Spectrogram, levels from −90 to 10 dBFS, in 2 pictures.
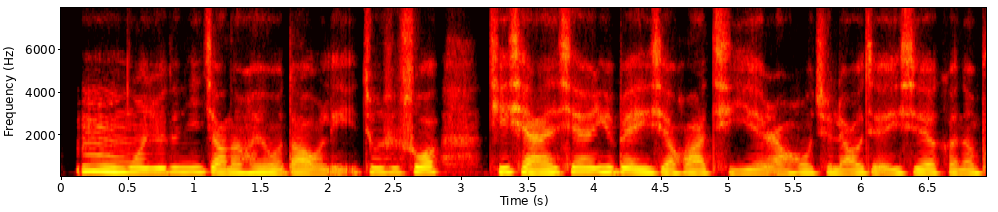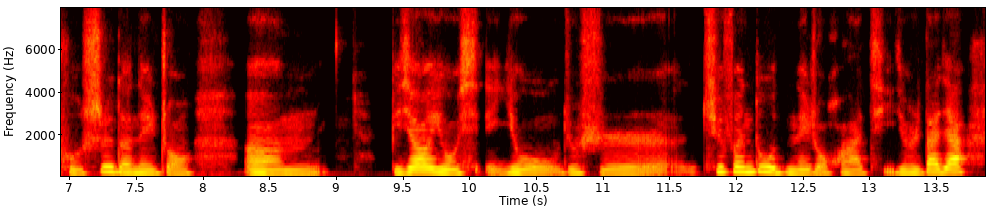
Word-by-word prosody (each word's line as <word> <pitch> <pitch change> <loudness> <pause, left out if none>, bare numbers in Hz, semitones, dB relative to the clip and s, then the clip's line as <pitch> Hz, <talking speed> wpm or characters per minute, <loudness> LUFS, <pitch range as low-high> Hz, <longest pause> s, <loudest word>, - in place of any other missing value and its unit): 嗯， 260 -2 +6
我 225 -1 +2
觉 220 0 +2
得 230 - -2
你 230 0 0
讲 215 -5 0
的 200 - +2
很 210 0 +3
有 200 -2 +2
道 95 - -1
理。 215 - -8
就 225 -2 -2
是 220 0 -3
说， 230 +1 +2 0.4
提 225 - +1
前 210 -3 +3
先 225 0 +1
预 235 -1 +3
备 220 -2 +3
一 - - +4
些 205 -2 0
话 195 -1 0
题， 180 -3 -5
然 175 +1 -4
后 200 -1 -1
去 205 0 -4
了 185 +1 -1
解 200 - -3
一 190 - 0
些 200 -1 0
可 200 0 -4
能 185 +1 -2
普 195 -3 -6
世 245 +5 +1
的 210 -4 +2
那 195 -1 +1
种， 190 -1 -5 0.4
嗯， 180 -1 0 0.5
比 195 - -3
较 220 +1 +6
有 195 -3 +3
些 200 +4 -3
有 175 -4 -1
就 195 -2 -4
是 175 +4 -6
区 245 - 0
分 245 0 +3
度 245 -3 +4
的 205 -1 -2
那 180 -1 -1
种 175 - -4
话 190 -3 -6
题， 235 +6 -11
就 195 -2 -1
是 195 - +1
大 210 +2 +2
家 220 +1 +5
200 Hz, 245 characters per minute, -23 LUFS, 190-225 Hz, 0.5 s, 嗯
